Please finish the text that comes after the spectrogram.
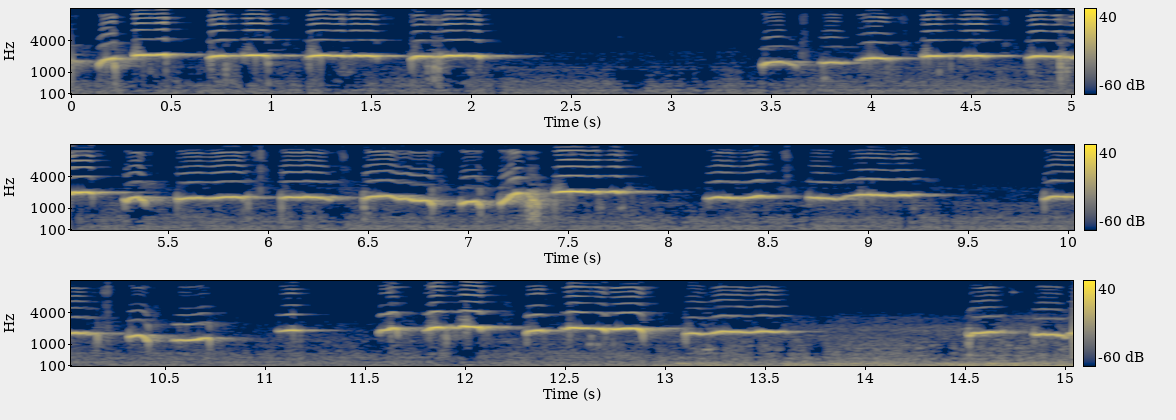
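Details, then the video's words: Captive pet cockatiel performing its original song, a long run of pure whistled notes, some held, some swooping up or down, grouped into phrases with short gaps; faint low rumbling background noise near the end. "ミロのオリジナルソング｜Milo's original song."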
